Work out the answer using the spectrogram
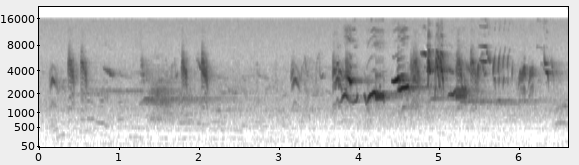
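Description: Common blackbird giving quick high chirps mixed with short fluted whistles, building to a louder twittering burst midway, then fading back to scattered notes.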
